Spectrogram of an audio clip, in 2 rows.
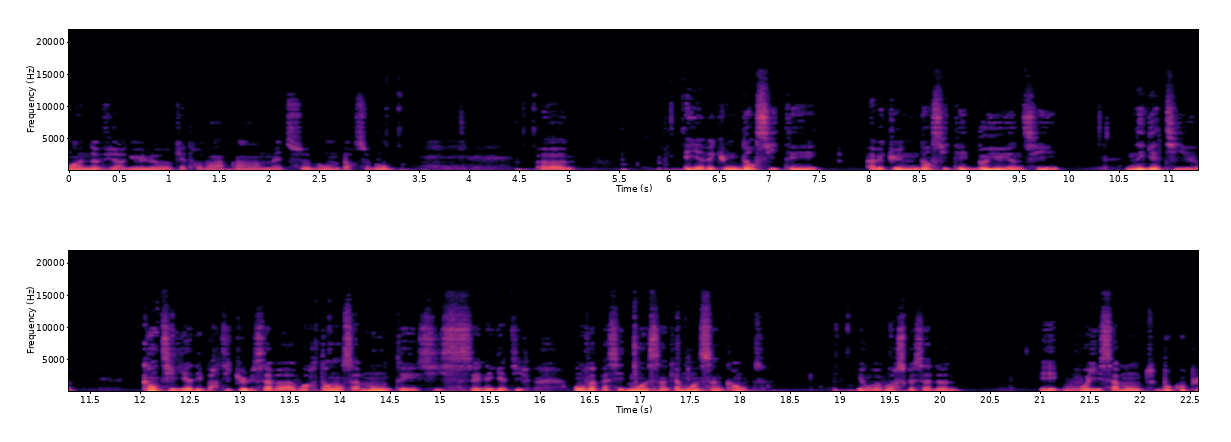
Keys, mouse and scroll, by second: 3.1 click, 4.5 click, 5.9 click, 12.2 click, 13.7 click, 18.9 click, 19.4 click.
